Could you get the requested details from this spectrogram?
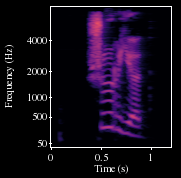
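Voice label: "шырйӧд", Komi, female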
